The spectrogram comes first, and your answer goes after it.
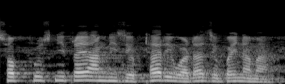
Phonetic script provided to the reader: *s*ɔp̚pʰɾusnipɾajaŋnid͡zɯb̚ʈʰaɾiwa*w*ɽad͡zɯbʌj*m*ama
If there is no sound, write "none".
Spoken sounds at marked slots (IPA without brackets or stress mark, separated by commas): s, none, n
